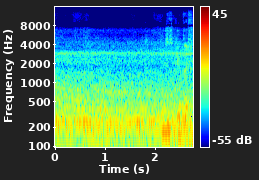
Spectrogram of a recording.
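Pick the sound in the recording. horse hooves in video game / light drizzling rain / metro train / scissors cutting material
metro train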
